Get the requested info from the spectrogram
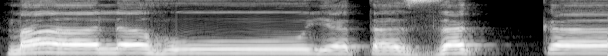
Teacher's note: بہت سے لوگ جو ہے چھوٹا کاف کو بڑا کاف کی آواز نکالتے ہیں.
